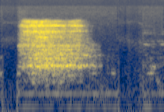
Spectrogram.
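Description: A woman's forceful exhale, about a second long, from the effort of a set of dumbbell rows.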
